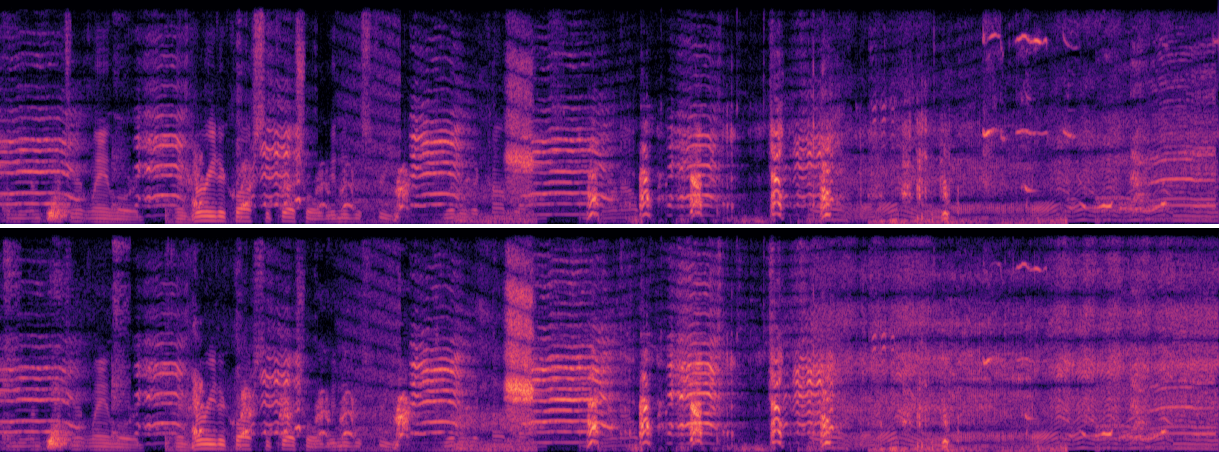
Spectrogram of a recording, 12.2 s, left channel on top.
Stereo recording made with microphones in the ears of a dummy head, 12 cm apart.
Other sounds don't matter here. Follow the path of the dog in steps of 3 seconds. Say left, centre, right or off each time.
right, right, centre, left.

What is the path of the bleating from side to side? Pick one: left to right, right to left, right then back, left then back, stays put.
right then back.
